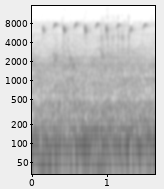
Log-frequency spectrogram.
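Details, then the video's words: A Pale-billed Flowerpecker at Sondekuppa Kere, preening and puffed up, gives thin, very high ticks in a quick series, several per second, over a low rumble of background noise. "Pale-billed Flowerpecker preening and calling"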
